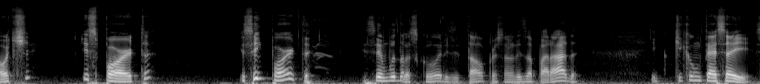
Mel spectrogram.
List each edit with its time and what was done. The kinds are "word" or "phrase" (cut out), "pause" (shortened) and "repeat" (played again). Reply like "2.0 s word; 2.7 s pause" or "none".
2.3 s pause; 4.0 s word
